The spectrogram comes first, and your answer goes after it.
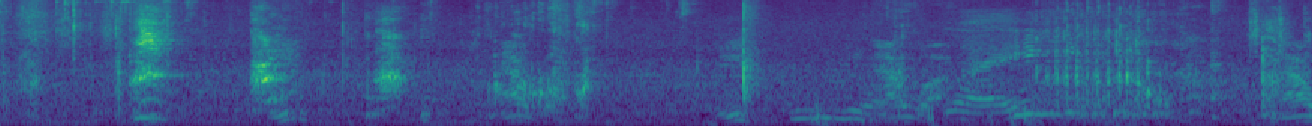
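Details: English bulldog growling and grunting while playing with its owner, rough throaty bursts every second or so, then a longer wavering growl, with a man's voice and household noise.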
